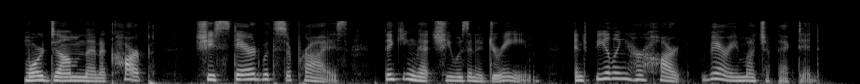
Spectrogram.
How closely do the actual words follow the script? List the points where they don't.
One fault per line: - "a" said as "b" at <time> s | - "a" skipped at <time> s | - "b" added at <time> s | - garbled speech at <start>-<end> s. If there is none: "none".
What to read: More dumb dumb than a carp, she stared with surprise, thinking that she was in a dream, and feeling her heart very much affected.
- "dumb" skipped at 0.8 s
